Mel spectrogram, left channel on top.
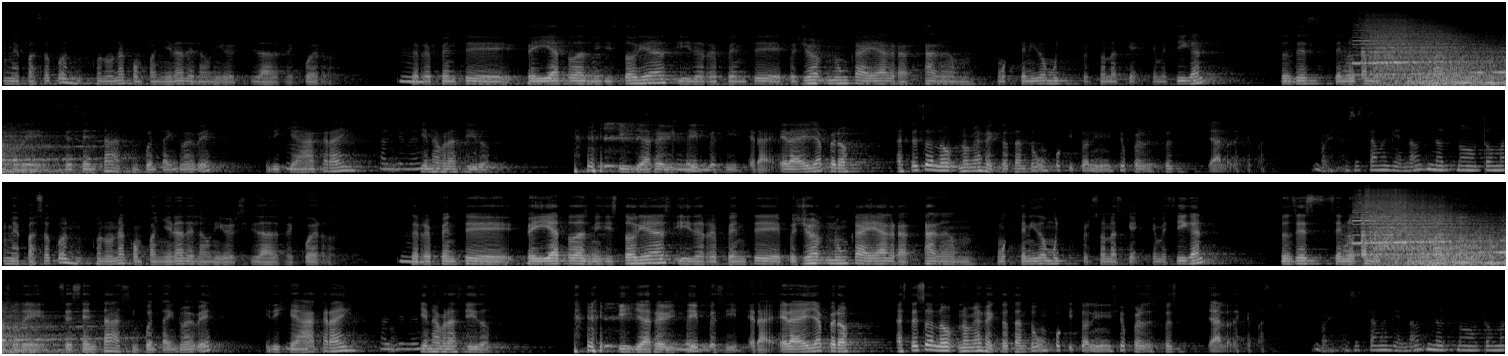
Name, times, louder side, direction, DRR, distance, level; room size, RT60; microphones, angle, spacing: voice 1, 0.0-3.3 4.1-12.0 12.8-13.1 13.3-17.1 17.7-18.6 18.9-19.9 20.8-23.5 24.0-25.5 25.8-26.8 27.1-27.4, right 3 dB, 60° right, 12 dB, 0.9 m, -33 dB
voice 2, 3.9-4.2 12.8-12.9 17.9-18.2 18.8-19.5 21.1-22.1 28.1-30.0, left 1 dB, 20° left, 8 dB, 1.5 m, -39 dB
sound 1, 13.4-16.4, right 2 dB, 30° right, 3.2 m, -31 dB
27.5 x 13.0 x 9.7 m, 1.2 s
head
